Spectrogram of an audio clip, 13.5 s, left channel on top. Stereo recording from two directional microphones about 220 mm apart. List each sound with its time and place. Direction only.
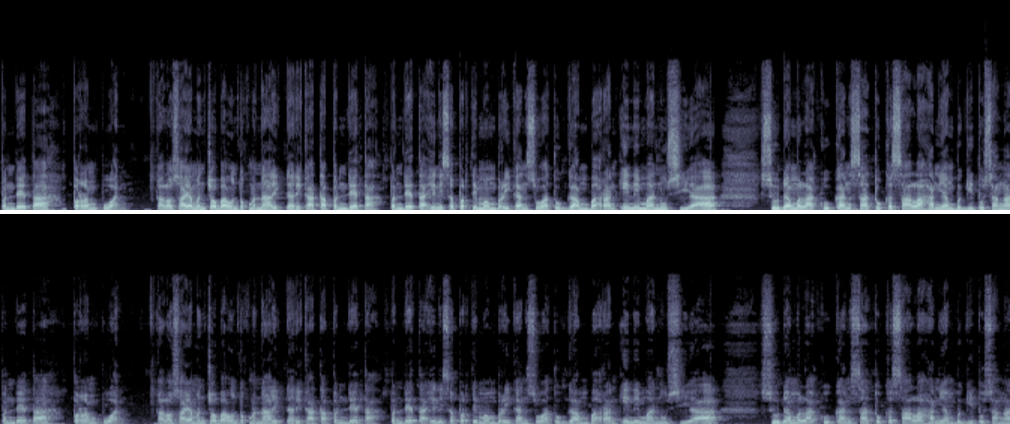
0.0 s speech: 50° left (ahead or behind)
